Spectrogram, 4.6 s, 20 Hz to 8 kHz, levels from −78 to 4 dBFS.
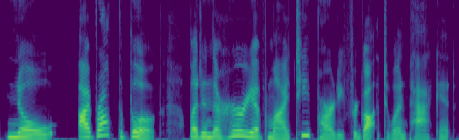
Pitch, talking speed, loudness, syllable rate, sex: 220 Hz, 220 wpm, -19 LUFS, 5.3 syllables/s, female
